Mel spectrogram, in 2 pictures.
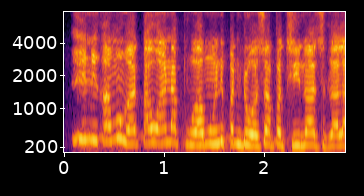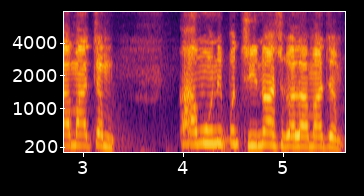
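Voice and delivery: loud, high-pitched angry accusation; acted raging. Pak Iman rejects the messenger as a sinner, raging. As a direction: play an irate man railing at the messenger. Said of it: "Pak Iman ini ngamuk-ngamuk".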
